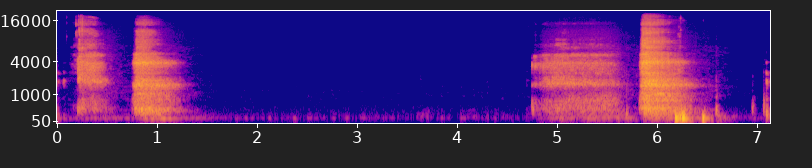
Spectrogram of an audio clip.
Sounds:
Sigh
